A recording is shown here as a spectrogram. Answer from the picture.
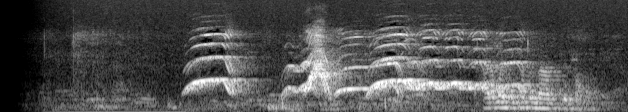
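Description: A person's high-pitched voice making drawn-out rising-and-falling sounds without clear words, starting about two seconds in after faint hiss and dying away near the end.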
